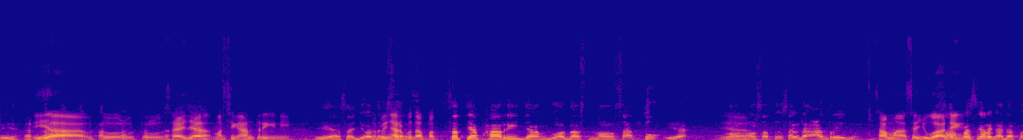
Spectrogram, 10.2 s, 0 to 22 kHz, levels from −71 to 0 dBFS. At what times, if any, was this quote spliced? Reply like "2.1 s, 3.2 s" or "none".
none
